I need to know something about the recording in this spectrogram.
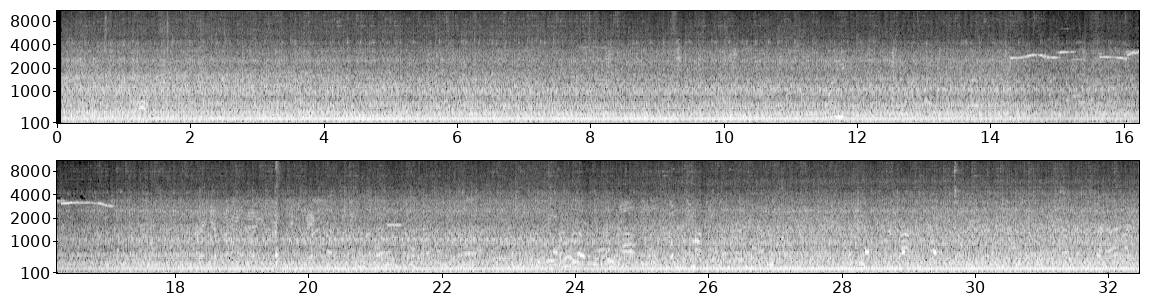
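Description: Fire truck diesel engine running steadily, a constant low hum.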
